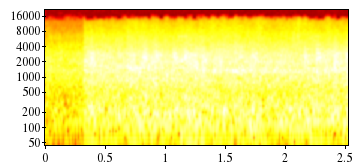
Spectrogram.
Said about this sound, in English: Peter and Mohinder are traveling on the subway, standing in the middle of the carriage.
